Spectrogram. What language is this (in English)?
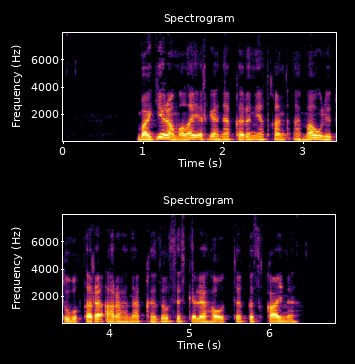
Bashkir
